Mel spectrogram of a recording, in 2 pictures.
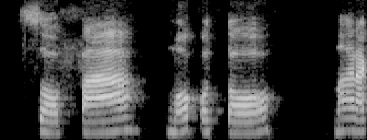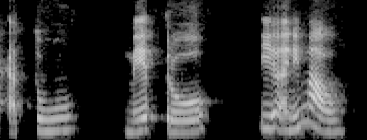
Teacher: E as palavras oxítonas, encontramos a sílaba tônica na última sílaba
